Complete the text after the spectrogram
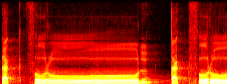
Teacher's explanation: থামলে ৩ আলিফ টান, মধ্যে আরজি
